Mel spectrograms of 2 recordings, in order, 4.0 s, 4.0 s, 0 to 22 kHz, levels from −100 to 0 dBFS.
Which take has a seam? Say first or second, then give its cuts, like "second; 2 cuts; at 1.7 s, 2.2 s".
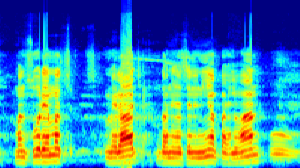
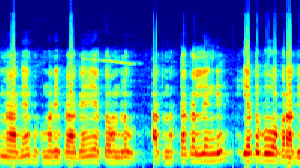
second; 2 cuts; at 1.9 s, 3.1 s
